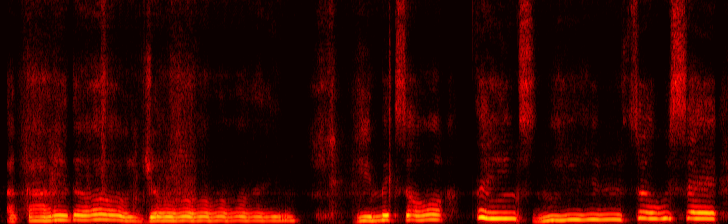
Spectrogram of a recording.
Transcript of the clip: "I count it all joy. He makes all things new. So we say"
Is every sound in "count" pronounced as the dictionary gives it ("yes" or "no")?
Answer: no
